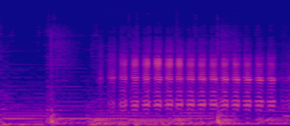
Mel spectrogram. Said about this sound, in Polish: Słyszysz? To jest koza.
